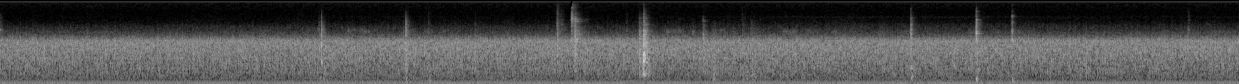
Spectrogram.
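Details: Hammarlund SP-600 receiver after replacing the power-supply electrolytic capacitors, brought up from 100 to 117 volts: a steady, even hiss with a few faint clicks and no hum or crackle; normal background noise.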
